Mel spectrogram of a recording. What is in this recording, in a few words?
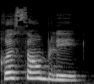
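"ressembler", French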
